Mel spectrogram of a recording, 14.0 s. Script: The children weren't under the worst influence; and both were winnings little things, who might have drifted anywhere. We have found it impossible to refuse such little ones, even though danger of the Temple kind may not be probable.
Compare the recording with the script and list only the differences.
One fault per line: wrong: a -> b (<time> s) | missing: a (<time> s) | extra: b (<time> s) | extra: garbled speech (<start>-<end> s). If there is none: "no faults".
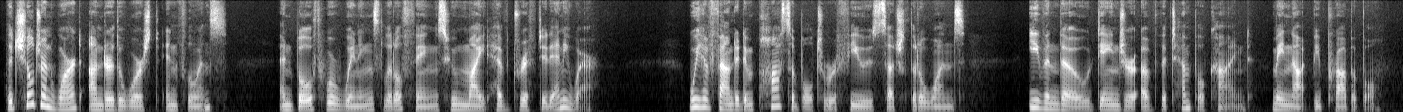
no faults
